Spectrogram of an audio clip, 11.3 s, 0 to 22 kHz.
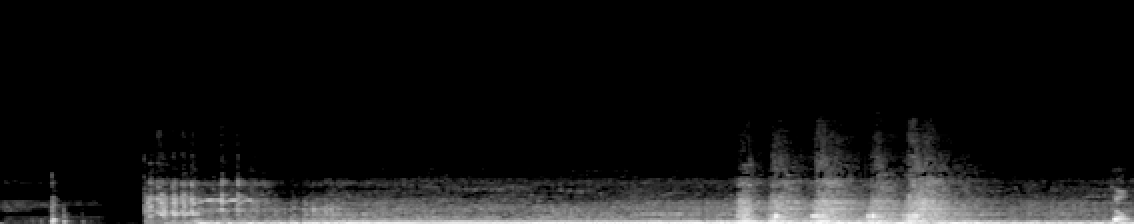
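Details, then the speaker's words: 2007 Yamaha FJR1300 that won't start without starting fluid after replacing coolant hoses to the high-idle wax valve, no error codes: uneven, stumbling low idle with irregular pulses, slightly warmed up; seems to run very lean; rough idle. "this idle's really lousy even if i put pull uh it's warmed up a little bit because i've run it some"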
